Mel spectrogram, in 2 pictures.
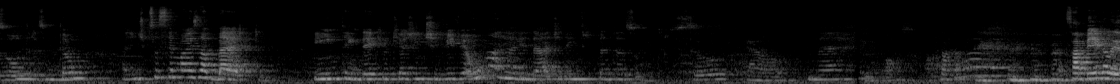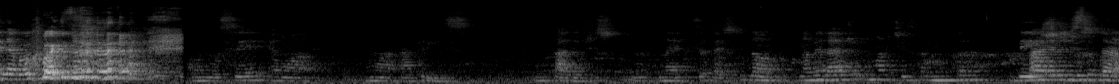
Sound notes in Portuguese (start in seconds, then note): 9.8 risos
